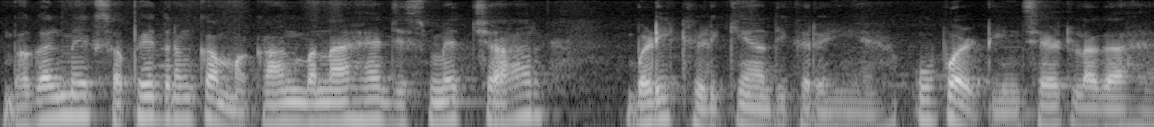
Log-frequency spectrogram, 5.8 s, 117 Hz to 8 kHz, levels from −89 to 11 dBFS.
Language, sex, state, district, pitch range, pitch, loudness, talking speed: Hindi, male, Chhattisgarh, Sukma, 110-150 Hz, 130 Hz, -19 LUFS, 205 wpm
